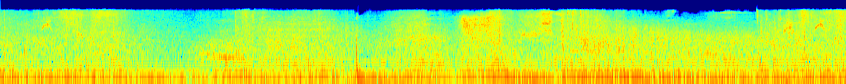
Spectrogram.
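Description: Confringo fire spell blasts in the Hogwarts Legacy video game, heavy booming explosions and whooshing bursts layered into a loud, continuous roar of combat.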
